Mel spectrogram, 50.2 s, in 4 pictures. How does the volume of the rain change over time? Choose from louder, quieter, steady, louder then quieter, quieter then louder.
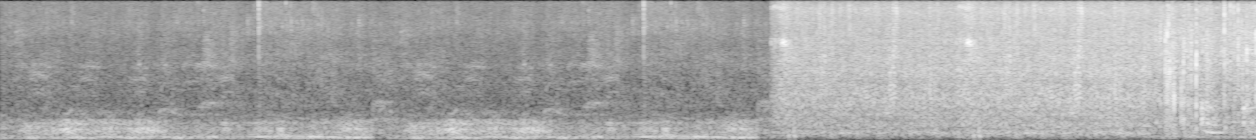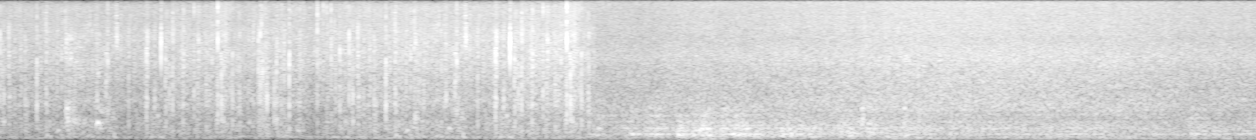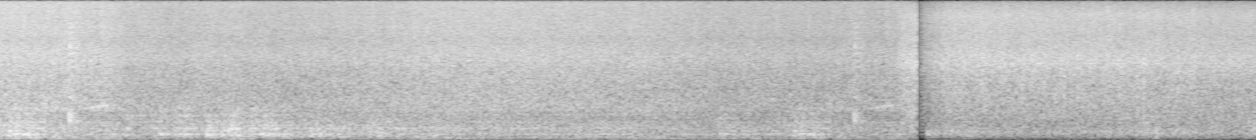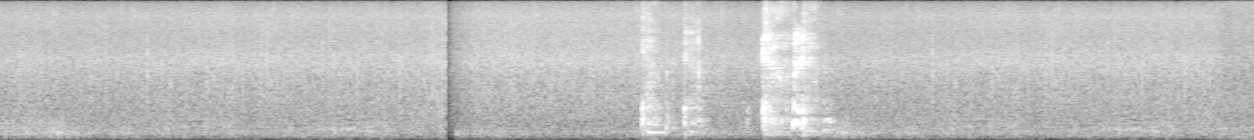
louder then quieter.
